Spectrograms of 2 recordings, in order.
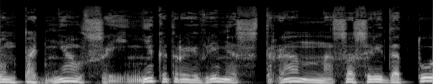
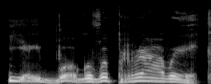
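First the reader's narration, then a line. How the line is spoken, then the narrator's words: Shouting. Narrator (Russian): крикнул он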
